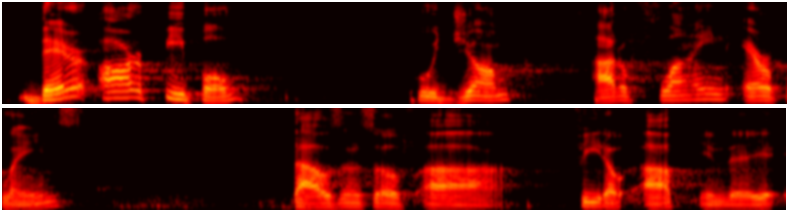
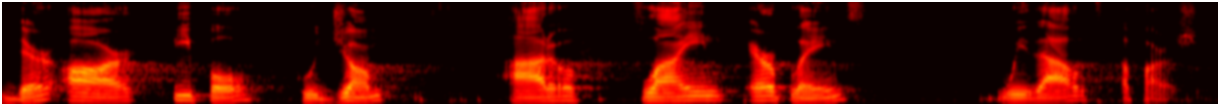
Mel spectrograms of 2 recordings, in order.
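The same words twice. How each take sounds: First: Slow teasing build to a puzzle; slow dramatic buildup. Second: Slow emphatic repeat. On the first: Speaker to audience, slow suspenseful setup. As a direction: draw out each phrase slowly for suspense. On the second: Speaker to audience, slow emphatic repeat. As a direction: stretch the words slowly, leaning in. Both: Acted.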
